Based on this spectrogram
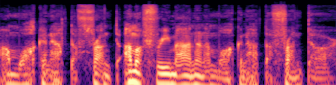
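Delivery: Irish-accented voice. Quoting a film line to show the dialect learned: irish accent. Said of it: "that's kinda what I was channeling".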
